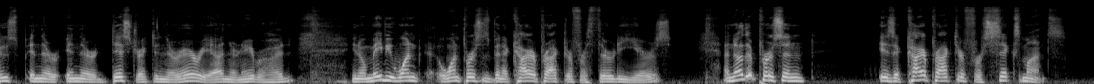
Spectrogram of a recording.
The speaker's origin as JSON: {"language": "English", "town": "Toronto", "region": "Ontario", "country": "Canada", "said": "Like, I'm from Toronto, Canada."}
